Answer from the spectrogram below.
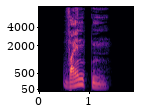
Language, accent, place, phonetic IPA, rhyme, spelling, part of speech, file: German, Germany, Berlin, [ˈvaɪ̯ntn̩], -aɪ̯ntn̩, weinten, verb, De-weinten.ogg
- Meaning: inflection of weinen: 1. first/third-person plural preterite 2. first/third-person plural subjunctive II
